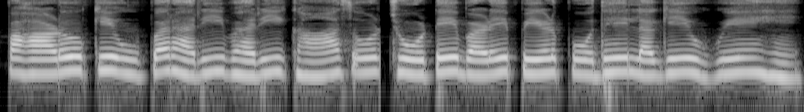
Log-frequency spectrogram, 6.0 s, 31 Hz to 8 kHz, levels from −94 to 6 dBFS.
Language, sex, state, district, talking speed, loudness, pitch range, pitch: Hindi, female, Maharashtra, Sindhudurg, 110 wpm, -18 LUFS, 205-225 Hz, 215 Hz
